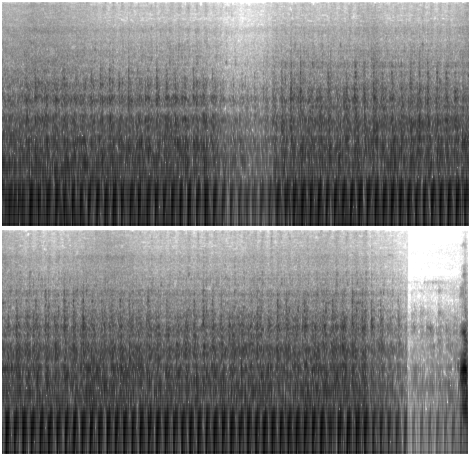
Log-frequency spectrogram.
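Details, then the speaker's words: Yamaha Mio GT scooter idling with heavy regular klotok knocking about four times a second from the CVT housing, very rough; mechanic suspects worn or faulty internal parts. "itulah suaranya suaranya itu ada suara klotok klotok klotok seperti itu pokoknya di bagian rangka CVT ini kasar sekali"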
